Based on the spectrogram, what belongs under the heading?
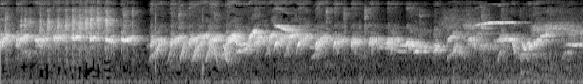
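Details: White-rumped shama singing its competitive fighting song, hót đấu: a dense, continuous stream of rich whistles and trills, mostly mid-high and steady in loudness, with a few sweeping high notes near the end.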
